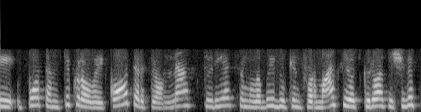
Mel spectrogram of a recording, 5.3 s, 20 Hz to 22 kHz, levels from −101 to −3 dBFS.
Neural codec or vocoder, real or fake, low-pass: none; real; 3.6 kHz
